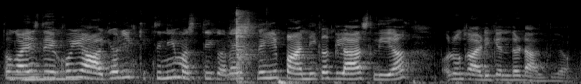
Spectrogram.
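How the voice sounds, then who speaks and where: Hoarse young mother vlogging at home. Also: sits high, fairly quick, noisy background. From Himalayan hill region of India. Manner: chatty, talks to camera and coaxes her toddler. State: hoarse from a cold. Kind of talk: casual home vlog. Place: family home.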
